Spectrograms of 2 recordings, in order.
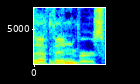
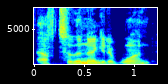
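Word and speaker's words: f⁻¹: we pronounce it as f inverse we absolutely absolutely never ever ever pronounce it as f to the negative 1 you can say the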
